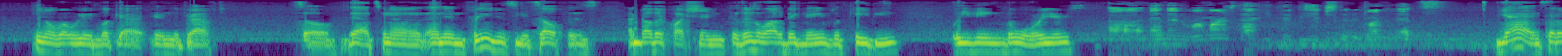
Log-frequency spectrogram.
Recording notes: Excuse the low audio quality. Record this episode while on the road to Petco Stadium in San Diego to see the Dodgers play the Padres.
